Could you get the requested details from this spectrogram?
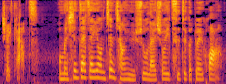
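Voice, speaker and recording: A woman teaching English, explaining phrases and repeating words slowly, with frequent fillers. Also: mid-range voice, very noisy. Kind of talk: language lesson explanation.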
